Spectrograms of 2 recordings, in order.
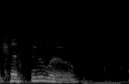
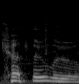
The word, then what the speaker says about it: Cthulhu: how exactly, but yeah, like Cthulhu like that's just the most like easy way to say it, but they're like, "Yeah, it's technically wrong because it's that's like a three syllable."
